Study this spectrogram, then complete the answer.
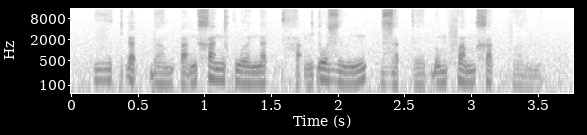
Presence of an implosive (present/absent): present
